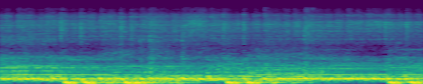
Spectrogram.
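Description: Metalcore band playing live at full volume: distorted electric guitars, bass and a pounding drum kit in a continuous heavy passage, heard from among the audience.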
